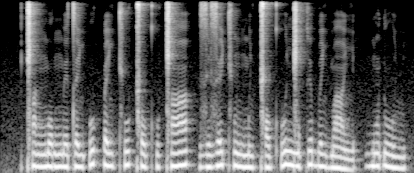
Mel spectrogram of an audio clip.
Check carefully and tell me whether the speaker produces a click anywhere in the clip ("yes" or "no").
yes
